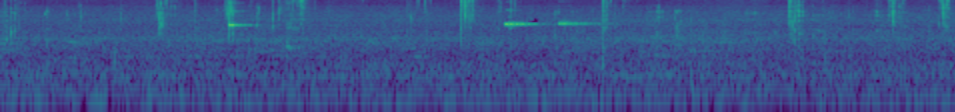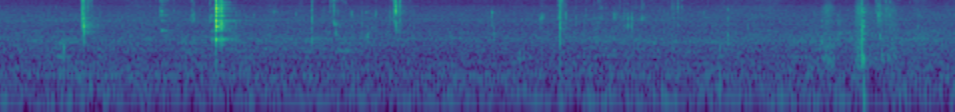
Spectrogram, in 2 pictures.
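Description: Close-up chewing and mouth noises of a person eating: wet smacks and scattered sharp clicks, with a loud click about twelve seconds in and another near the end.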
